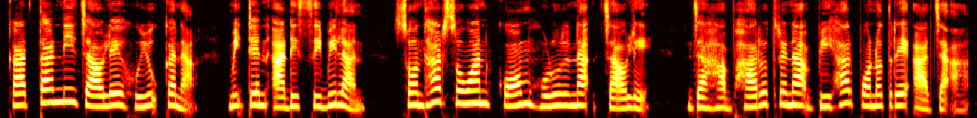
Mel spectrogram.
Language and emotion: Santali, neutral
